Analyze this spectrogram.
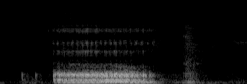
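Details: Golden Retriever; growl; seeking attention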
